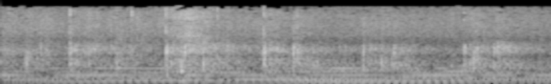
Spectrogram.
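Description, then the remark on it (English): A church audience claps its hands to give God praise, a steady, dense patter of many overlapping claps sustained throughout, with a low hum underneath and no voices standing out. “Can we clap our hands and give God praise?”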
